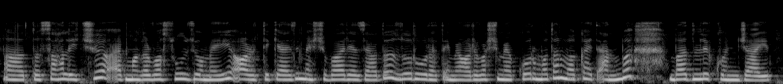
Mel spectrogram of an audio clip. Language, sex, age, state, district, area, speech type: Kashmiri, female, 18-30, Jammu and Kashmir, Baramulla, rural, spontaneous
